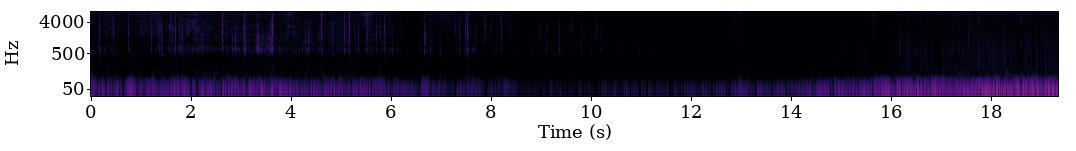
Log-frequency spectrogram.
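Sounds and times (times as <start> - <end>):
gentle scratchy tapping on books: 0.0 - 11.1, 15.6 - 19.3.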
